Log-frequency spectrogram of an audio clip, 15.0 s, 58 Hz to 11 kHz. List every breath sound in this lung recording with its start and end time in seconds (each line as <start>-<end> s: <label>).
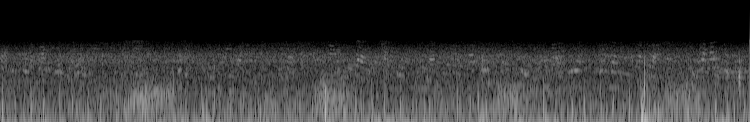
2.43-3.60 s: inhalation
6.20-7.37 s: inhalation
6.20-7.37 s: crackles
13.18-14.35 s: inhalation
